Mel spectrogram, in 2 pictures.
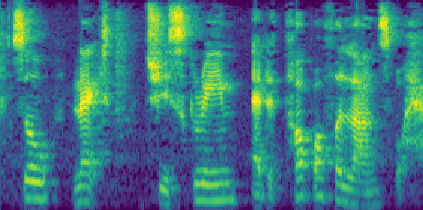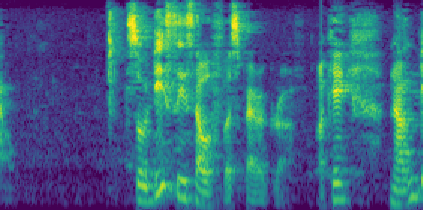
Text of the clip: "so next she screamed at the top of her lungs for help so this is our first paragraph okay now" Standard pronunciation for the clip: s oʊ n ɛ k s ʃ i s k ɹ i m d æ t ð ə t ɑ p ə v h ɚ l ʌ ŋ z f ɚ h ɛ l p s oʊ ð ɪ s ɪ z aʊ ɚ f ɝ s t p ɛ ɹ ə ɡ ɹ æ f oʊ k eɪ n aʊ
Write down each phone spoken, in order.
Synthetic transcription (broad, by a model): s oʊ n ɛ k s ʃ i s k ɹ i m ɛ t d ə t ɑ p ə f h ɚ l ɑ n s f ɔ h ɛ l p s oʊ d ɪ s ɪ s aʊ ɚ f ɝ s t p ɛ ɹ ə ɡ ɹ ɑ f oʊ k eɪ n aʊ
